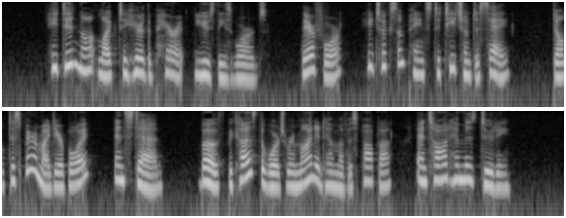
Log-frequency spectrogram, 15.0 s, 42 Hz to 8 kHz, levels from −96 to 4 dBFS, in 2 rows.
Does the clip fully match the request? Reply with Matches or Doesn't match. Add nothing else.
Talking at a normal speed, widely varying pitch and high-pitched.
Matches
